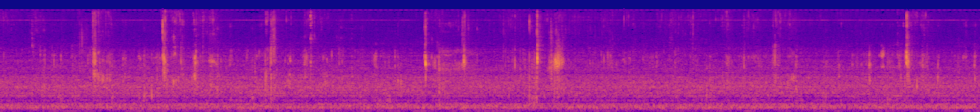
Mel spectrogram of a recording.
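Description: A person chewing food, with scattered sharp mouth clicks and smacks over a faint steady hum.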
